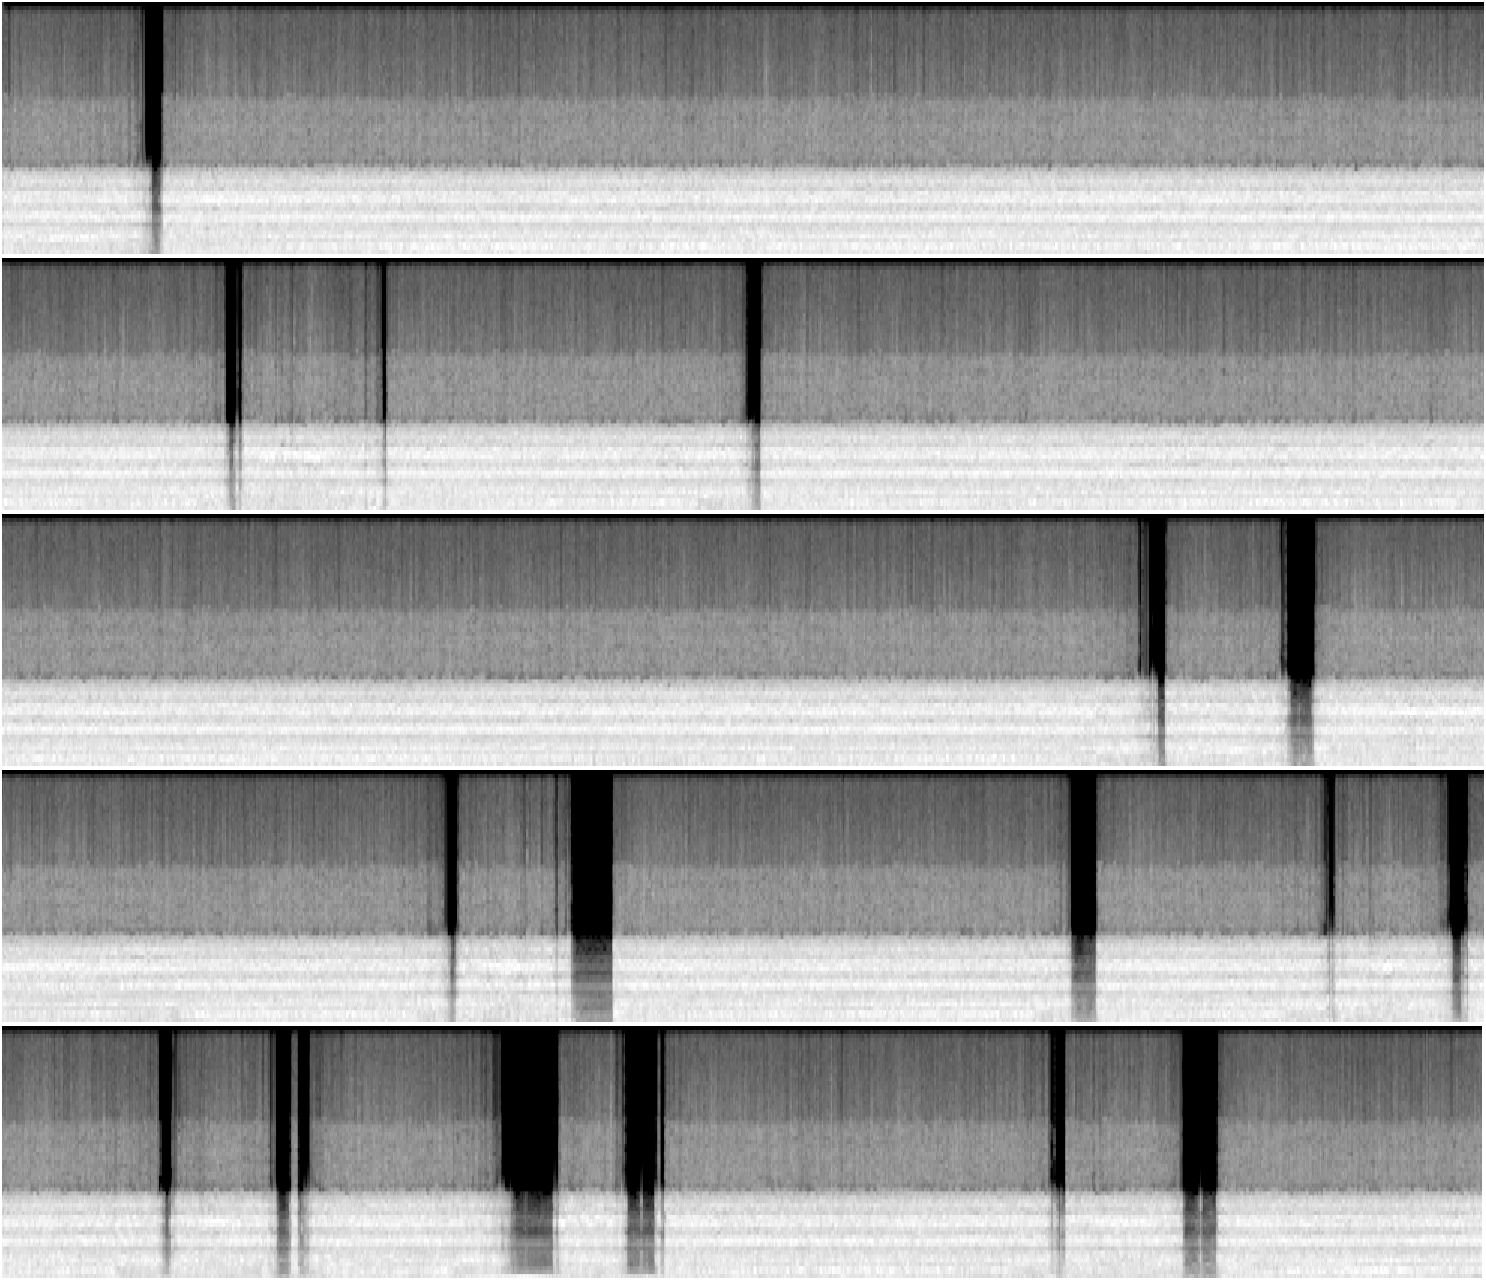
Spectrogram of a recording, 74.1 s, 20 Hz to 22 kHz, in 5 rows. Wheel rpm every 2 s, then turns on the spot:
100, 210, 220, 220, 220, 220, 220, 210, 150, 140, 200, 150, 230, 230, 220, 220, 220, 230, 230, 220, 130, 110, 220, 220, 150, 130, 220, 140, 160, 100, 120, 120, 50, 180, 180, 90, 200.
none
